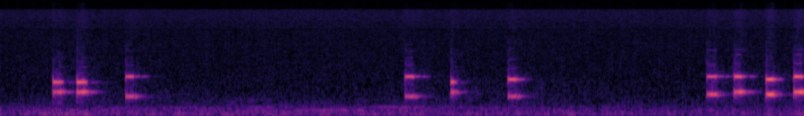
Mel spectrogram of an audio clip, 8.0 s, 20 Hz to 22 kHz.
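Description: Telephone keypad tones enter a 10-digit number into an automated phone line: short, clean beeps in uneven clusters, three, then three more, then a final run of four, over a faint low hum.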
